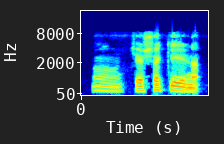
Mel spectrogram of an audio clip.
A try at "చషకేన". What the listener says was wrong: చషకేన నకారం మామూలు నా పెట్టండి, ఏనా చేరుతుంది అనమాట.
